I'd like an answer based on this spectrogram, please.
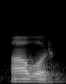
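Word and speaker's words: hour: H silent वाले words देखेंगे। ऑनर, इज्जत। आवर, घंटा।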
